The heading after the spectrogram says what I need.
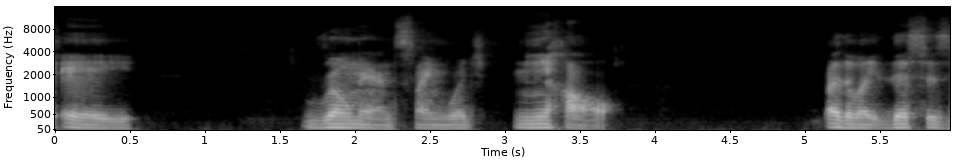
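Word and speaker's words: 你好: The super famous niha. Do pronounce the H, by the way.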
